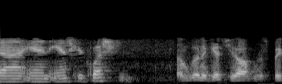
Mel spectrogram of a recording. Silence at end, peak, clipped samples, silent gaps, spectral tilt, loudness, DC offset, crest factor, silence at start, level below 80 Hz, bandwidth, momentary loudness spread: 0 s; -8 dBFS; under 0.1%; none; -8.5 dB/octave; -24 LUFS; under 0.1%; 18 dB; 0 s; -78 dBFS; 3.7 kHz; 10 LU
